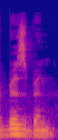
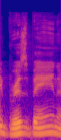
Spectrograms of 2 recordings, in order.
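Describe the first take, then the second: First: Brisbane with a reduced "bin" ending; alternative pronunciation. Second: Brisbane with a full "bane" ending; alternative pronunciation. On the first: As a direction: swallow the end of Brisbane to "Brisbn". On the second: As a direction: say Brisbane as spelt, rhyming with "lane". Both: Shown as a demonstration. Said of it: "Did you say Brisbane or Brisbane?".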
